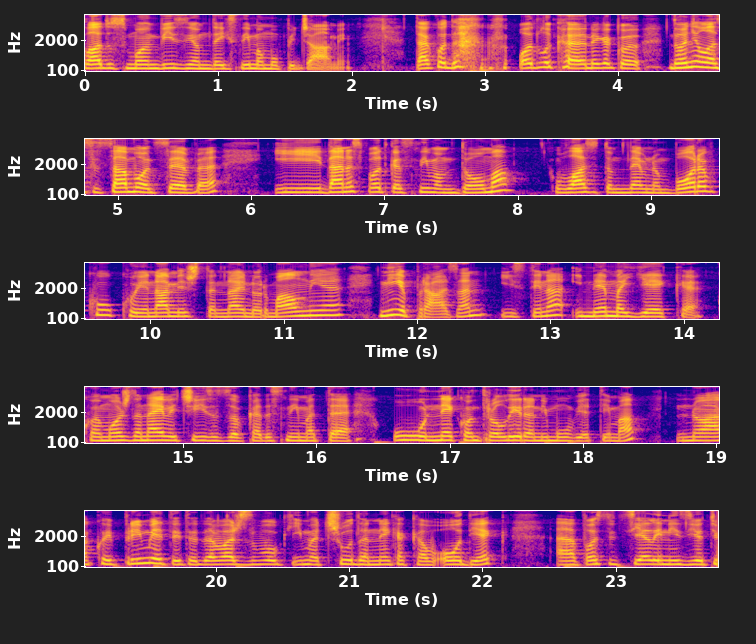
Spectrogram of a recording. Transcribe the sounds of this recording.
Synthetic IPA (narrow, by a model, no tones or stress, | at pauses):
usklˠad̪usmo̞jo̞mʋiːzijo̞md̪aixsniːmamupid͡ʒa̰ːmḭ | t̪ako̞d̪ao̞d̪lˠukajene̞kako̞d̪o̞ɲelˠasesaːmaot̪se̞be̞ | id̪anaspo̞t̪kad̪sniːmamd̪o̞ma | uʋlˠast̪i̥t̪o̞md̪ne̞ːʋno̞mbo̞ɾaʋkukʰo̞jije̞namjeʃt̪enːajno̞ɾmalˠnije̞nije̞pɾaːzanist̪inaʔine̞ːmajekeko̞jemo̞ʒd̪anajʋet͡ɕiizazo̞ʋkad̪asniːmat̪e̞une̞ko̞nt̪ɾo̞liɾanimuːʋje̞t̪ima | no̞ako̞ipɾimjet̪it̪ed̪aʋaʃzʋuːkʰimat͡ʃud̪anːe̞kakaʋo̞d̪je̞kpo̞st̪oj̪sje̞ːlinizjut̪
